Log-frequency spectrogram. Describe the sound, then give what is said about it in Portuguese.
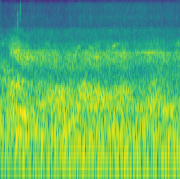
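An airplane passes overhead at a beach beside an airport, a steady, fairly loud low rumble with a faint higher whine drifting above it, filling the whole stretch with no voices. “Só um momento, o avião passando.”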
